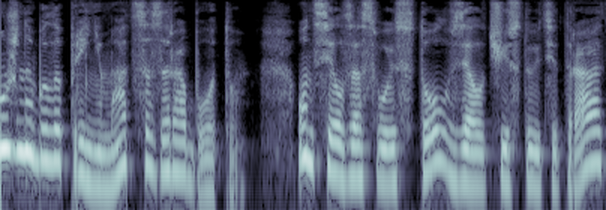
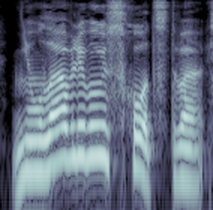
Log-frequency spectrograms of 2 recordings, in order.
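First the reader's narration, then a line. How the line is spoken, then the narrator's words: Angry reply. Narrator (Russian): сердито ответил Пашинцев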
